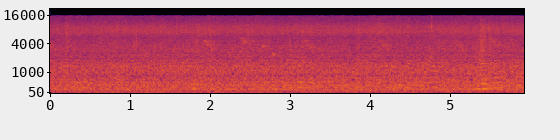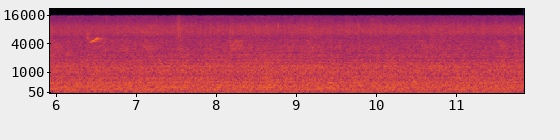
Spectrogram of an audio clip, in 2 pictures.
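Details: Honey bees in an apiary during colony uniting and replacement of old queens with young ones; a steady, dense buzzing hum fills the whole recording, with faint brief ticks and knocks over it.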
